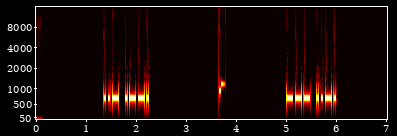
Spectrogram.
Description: Morse code, heard as a keyed tone, about 27 wpm, 700 Hz. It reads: UP OF
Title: Two Letter Words - 28wpm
